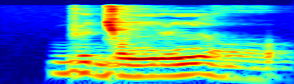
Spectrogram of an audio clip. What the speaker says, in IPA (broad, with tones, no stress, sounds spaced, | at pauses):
b ʉ˥˧ ɟ o˧ ɲ ʉ˧˥ ɲ l o̤˧˩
